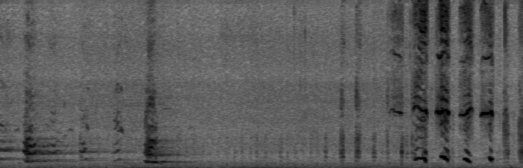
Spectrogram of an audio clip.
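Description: A dog whines in several high, wavering cries, a few at the start and a quicker run of short whimpers near the end, close by with no talking.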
